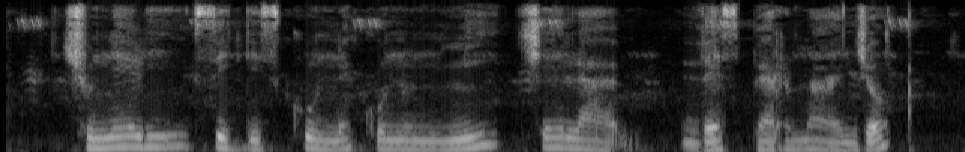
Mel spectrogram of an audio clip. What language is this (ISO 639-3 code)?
epo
